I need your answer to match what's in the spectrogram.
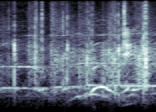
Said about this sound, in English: Okay, you guys, you need to decide who won that round. So we're going to do this by cheering. It's very scientific. So who thinks that Team USA, these guys to my right, won?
